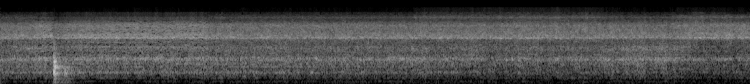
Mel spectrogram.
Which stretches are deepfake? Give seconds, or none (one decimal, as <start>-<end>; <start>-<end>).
0.0-7.5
